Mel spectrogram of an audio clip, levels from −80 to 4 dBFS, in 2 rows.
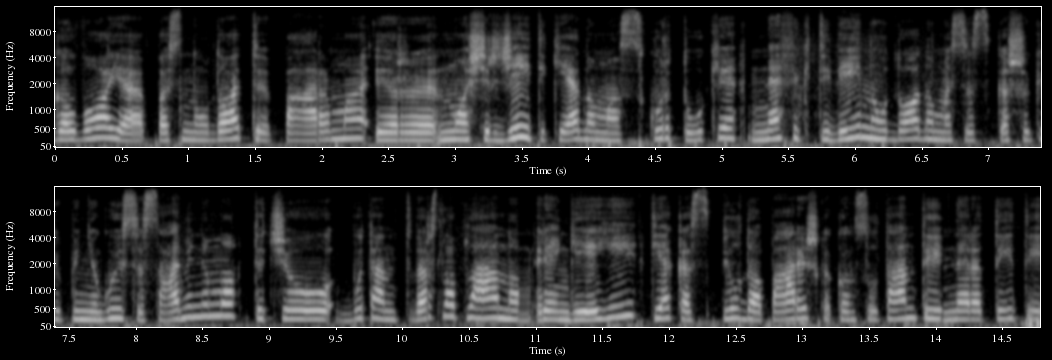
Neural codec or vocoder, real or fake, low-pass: none; real; 14.4 kHz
